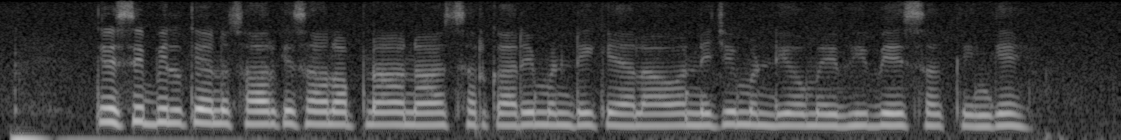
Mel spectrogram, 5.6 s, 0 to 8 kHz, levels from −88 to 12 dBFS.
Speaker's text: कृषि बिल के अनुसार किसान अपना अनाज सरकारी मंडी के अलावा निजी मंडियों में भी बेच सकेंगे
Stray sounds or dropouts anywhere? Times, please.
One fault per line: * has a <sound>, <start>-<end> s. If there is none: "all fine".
all fine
